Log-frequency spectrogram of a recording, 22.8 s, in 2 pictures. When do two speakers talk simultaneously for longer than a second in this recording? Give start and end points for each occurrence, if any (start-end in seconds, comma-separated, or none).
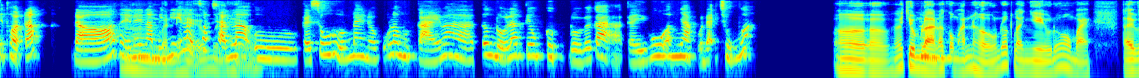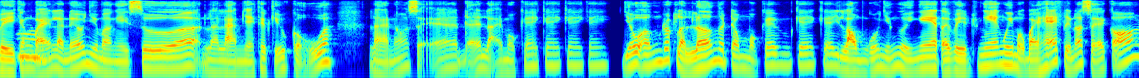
1.2-2.6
